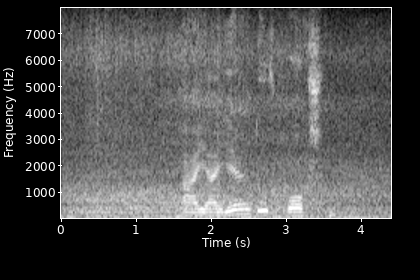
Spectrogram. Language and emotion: Russian, neutral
